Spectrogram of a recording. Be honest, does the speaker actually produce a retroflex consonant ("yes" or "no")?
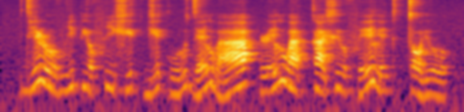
yes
